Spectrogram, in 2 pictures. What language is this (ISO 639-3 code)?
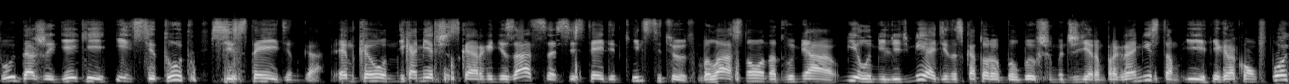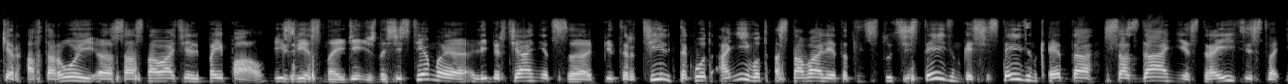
rus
